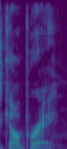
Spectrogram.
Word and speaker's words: Galbraith: Fun fact, Enoch Galbraith is my main character. you don't actually pronounce the TH, it's Galbraith, if you want to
